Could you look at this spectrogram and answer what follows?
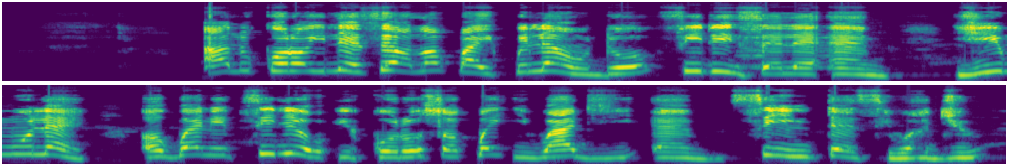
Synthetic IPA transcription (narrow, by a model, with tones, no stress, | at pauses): a˧lu˦ko˧ɾo˧i˧le˦˨se˦ɔ˧lɔ˦k͡pa˧i˨k͡pĩ˨˦lɛ˦˨ũ˨do˨˦fi˦di˦˨sɛ˧lɛ˨ʔɛ˨m˨ | jiː˨˦mũ˦lɛ˦˨ | ɔ˨ɡ͡bɛ˨˦nĩ˧ti˦le˦o˨i˨ko˨ɾo˨˦sɔ˧k͡pe˦ʔi˦˨wa˨˦d͡ʒi˨˦ɛ˦˨m˨si˦˧n̩˦tɛ˦˨si˨˦wa˧d͡ʒu˦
